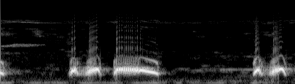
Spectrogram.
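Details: Vigorous spotted dove call for training doves to call fast: a double clipped coo, then a long, level-to-falling coo, then silence before another double note begins. The background is quiet.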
